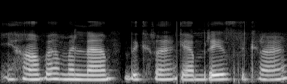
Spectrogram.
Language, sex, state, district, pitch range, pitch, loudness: Hindi, female, Bihar, Purnia, 225-245 Hz, 230 Hz, -14 LUFS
